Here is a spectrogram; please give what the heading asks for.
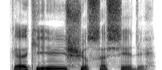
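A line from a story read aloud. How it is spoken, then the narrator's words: Grumbling. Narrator (Russian): проворчал Генри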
